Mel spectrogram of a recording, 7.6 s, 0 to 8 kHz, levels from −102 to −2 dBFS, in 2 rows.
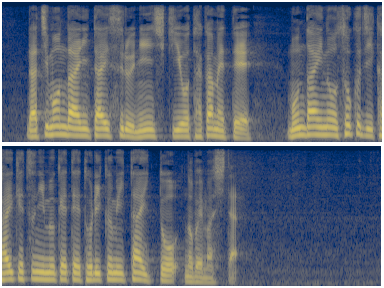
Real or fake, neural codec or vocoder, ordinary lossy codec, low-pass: real; none; none; 7.2 kHz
